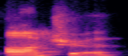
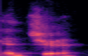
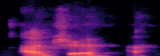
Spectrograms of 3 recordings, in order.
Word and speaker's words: Entra: team so many times so it's entra I keep on saying intra all right entra I'll remember that well no I corrected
